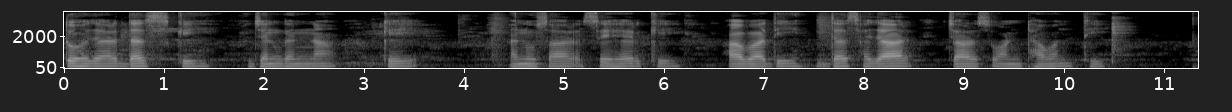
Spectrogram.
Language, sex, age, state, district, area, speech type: Hindi, male, 18-30, Madhya Pradesh, Harda, rural, read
